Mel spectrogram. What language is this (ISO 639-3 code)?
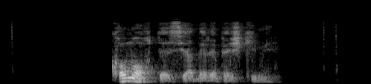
lzz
